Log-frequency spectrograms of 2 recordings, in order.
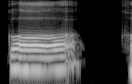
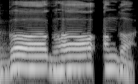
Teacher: तो कंपन घर घर नहीं हो रहा है, लेकिन जैसे ही आप ग घ बोलिए तो कंपन होगा, ग घ अंग। इसमें क्या है कि आपको कंठ थरथराएगा, यानी कि घर्षण होगा, इसलिए इसको नाम पड़ा है घोष।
